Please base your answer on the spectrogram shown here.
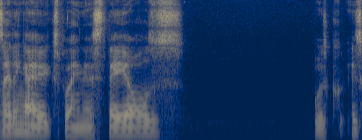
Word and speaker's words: Thales: Thales is called like the father of science and everything. You can look up Thales. It's Thales. I just say Thales because that's how it's spelled, but it's Thales, Thales.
